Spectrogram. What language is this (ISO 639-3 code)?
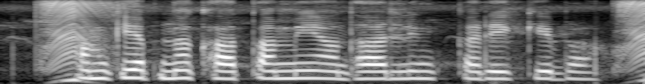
bho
